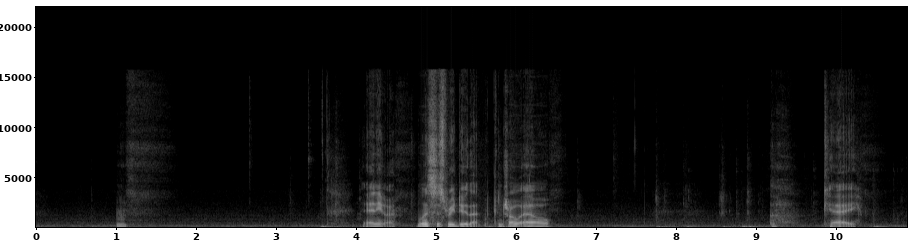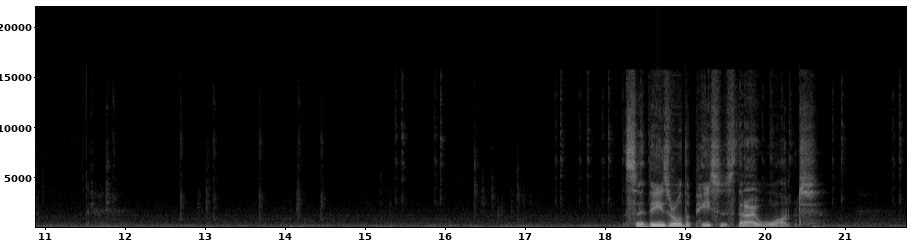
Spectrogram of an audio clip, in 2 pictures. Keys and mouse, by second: 2.7 click, 3.7 ctrl+z, 5.8 ctrl+l, 7.8 KP_3, 8.1 KP_1, 8.6 KP_3, 8.9 ctrl+KP_1, 11.7 b, 12.9 b, 14.1 b, 20.5 shift+right click.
